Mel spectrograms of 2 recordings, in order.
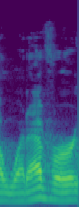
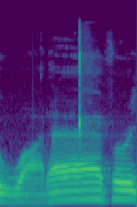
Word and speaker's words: whatever: Esa whatever, la R última casi no se dice, ¿vale? Make me walk, make me talk, do whatever you please.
